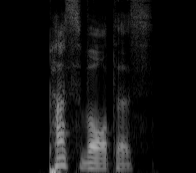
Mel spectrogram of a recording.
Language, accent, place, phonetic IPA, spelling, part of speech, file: German, Germany, Berlin, [ˈpasˌvɔʁtəs], Passwortes, noun, De-Passwortes.ogg
- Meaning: genitive singular of Passwort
